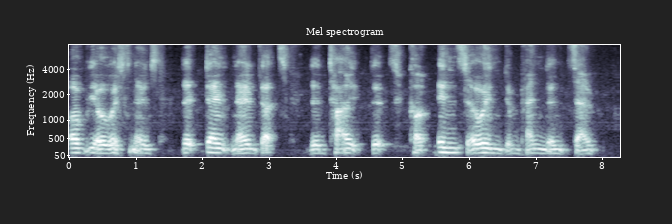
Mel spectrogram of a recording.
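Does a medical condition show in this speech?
Yes: cerebral palsy.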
